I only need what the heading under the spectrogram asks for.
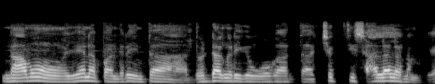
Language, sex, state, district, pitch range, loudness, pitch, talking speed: Kannada, male, Karnataka, Mysore, 130-155 Hz, -18 LUFS, 140 Hz, 135 wpm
